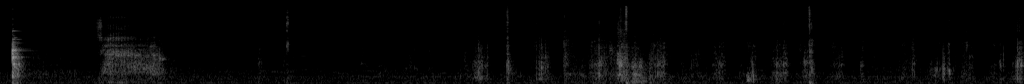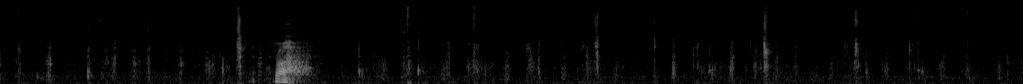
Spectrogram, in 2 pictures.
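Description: Close-up chewing of a mouthful of pumpkin-leaf ssam with river-snail doenjang, pork bulgogi, raw garlic and green chilli: many small wet clicks and crunches.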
